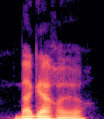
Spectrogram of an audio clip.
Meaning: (adjective) quarrelsome, pugnacious, rowdy; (noun) brawler, battler
- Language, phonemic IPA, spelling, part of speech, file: French, /ba.ɡa.ʁœʁ/, bagarreur, adjective / noun, Fr-bagarreur.ogg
